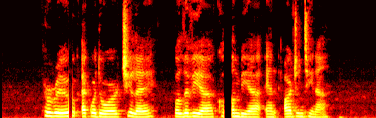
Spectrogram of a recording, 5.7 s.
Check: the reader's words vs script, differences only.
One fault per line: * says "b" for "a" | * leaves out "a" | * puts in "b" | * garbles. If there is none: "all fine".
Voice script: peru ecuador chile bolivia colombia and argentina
all fine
